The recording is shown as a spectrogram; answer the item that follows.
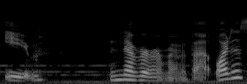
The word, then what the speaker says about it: Ib: Or Ib, or yeah, it's supposed to be pronounced Ib.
